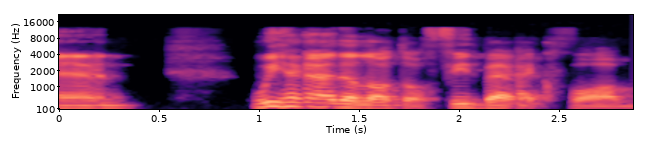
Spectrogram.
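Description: A man with an Israeli accent at a very slow pace, against a quiet background. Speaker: cybersecurity company CEO. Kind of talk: interview. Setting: video call. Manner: halting.

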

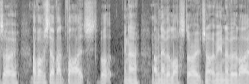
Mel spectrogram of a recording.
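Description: A man speaks at a medium pitch with a dark, mellow tone and an East Midlands accent. His intonation stays monotone and flat. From Burton, near Derby. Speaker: musician. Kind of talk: casual chat.

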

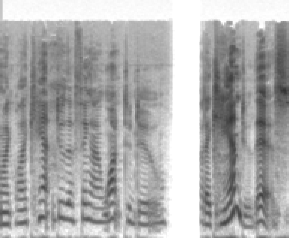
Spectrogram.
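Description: In a very clean recording with a silent background, a woman of medium pitch speaks with lively intonation. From Germany, later Texas. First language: German. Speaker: podcast host. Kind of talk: casual interview chat.

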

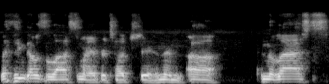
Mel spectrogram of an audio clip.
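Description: A normal speaking voice from a man with an American accent, fairly quick in pace, with ordinary pitch variation. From US. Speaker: hardcore drummer and DJ. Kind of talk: casual interview chat.

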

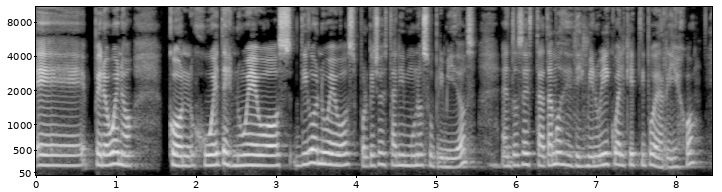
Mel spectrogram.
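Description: A woman speaks at a medium pitch and a moderate pace. Her tone is dark and mellow, and her intonation monotone and flat. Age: 30s. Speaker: NGO founder. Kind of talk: interview. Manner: halting, with frequent repetitions.

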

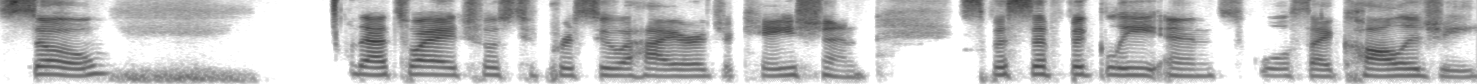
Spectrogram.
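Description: Fairly high-pitched, a woman speaks slowly in a monotone, flat intonation with long, frequent pauses. The sound is dry and close with no echo over a quiet background. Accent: American. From Los Angeles area. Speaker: podcast co-host, school psychologist. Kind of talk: casual chat.

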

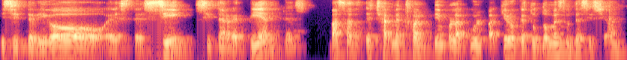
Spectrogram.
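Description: With a Salvadoran accent, a man talks at a moderate pace and medium pitch, somewhat breathy, with lively intonation and hardly any pauses. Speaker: worship leader and musician. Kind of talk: casual interview chat.

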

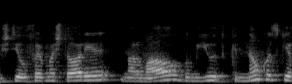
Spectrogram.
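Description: A man speaks at a fairly quick pace with a high pitch. His intonation stays fairly even. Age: 20s. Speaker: personal development trainer and psychology student. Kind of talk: casual interview.

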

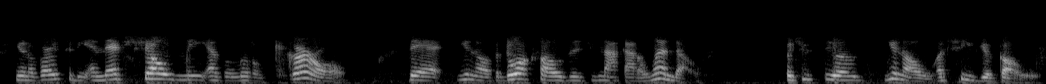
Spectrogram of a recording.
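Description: With a Southern US accent, a woman speaks at a moderate pace with lively intonation. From Louisiana. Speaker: professor. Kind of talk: oral history interview.

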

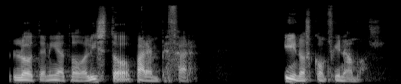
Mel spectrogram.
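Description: An unremarkable speaking voice with ordinary pitch variation, on a very clean recording with a silent background. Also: man. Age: 40s. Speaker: amateur runner and cyclist. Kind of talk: recorded personal story.

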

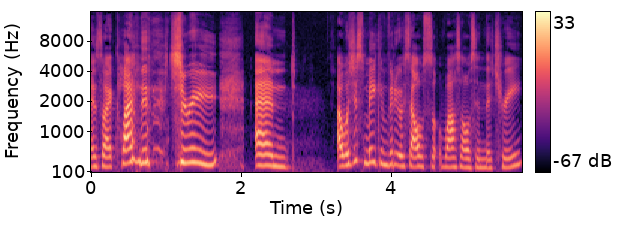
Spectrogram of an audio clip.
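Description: Her voice sits high, and this woman talks at a moderate pace with lively intonation. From Ghana, then Belgium. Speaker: content creator and actress. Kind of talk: casual chat.

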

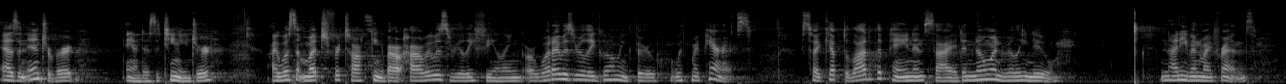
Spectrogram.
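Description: Fairly quick, a woman speaks in an unremarkable speaking voice. Her pitch is medium, with ordinary pitch variation. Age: 40s. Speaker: church member giving testimony. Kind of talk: testimony. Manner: reading prepared text.

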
